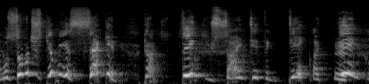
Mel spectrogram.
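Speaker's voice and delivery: high, loud, frantic self-scolding; mock panic. Scientist character begging for a second, mock frantic. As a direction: imitate an actor flustered and urging himself to think. Imitating Wahlberg's panicked outburst in film.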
